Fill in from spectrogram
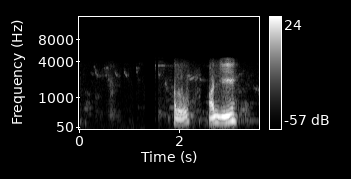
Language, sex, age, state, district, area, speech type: Dogri, male, 45-60, Jammu and Kashmir, Reasi, rural, conversation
